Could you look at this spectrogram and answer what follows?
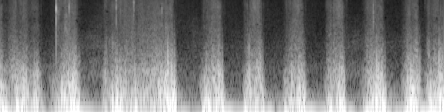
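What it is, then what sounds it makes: Faux fur microphone windscreen being scratched. Long nails and fingertips scratch and rub a fluffy synthetic fur microphone windscreen. The result is a series of dull, low, muffled rumbling strokes that come in a steady rhythm, with almost no bright content.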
